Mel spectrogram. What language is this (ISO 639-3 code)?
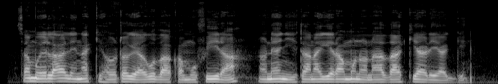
kik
